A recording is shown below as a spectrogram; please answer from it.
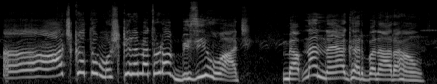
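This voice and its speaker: A woman voicing a bold, headstrong jungle boy in a Hindi cartoon dub, lively and quick to argue. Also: high-pitched, noisy background. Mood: friendly. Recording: studio voice under loud cartoon music.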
